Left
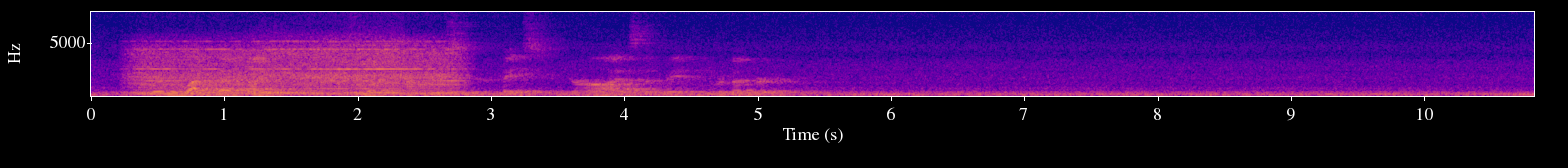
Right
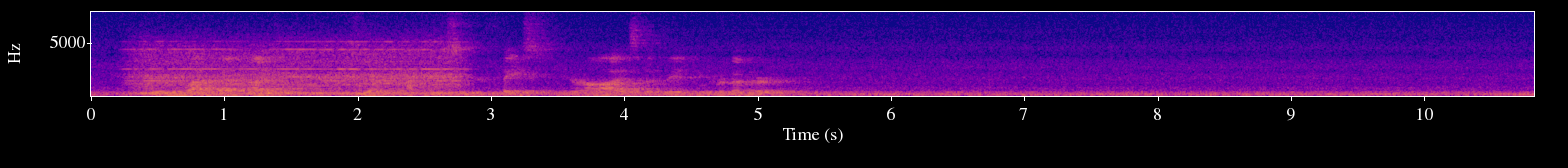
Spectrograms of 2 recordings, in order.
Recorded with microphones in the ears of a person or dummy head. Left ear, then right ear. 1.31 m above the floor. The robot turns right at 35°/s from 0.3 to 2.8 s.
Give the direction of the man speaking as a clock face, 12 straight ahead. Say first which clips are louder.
Left 3 dB; 9 o'clock.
